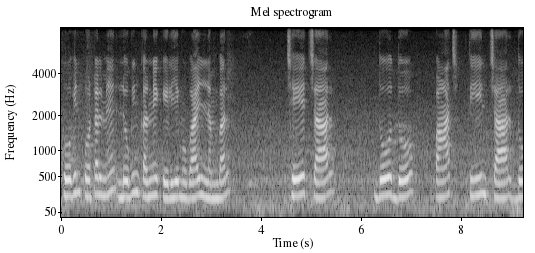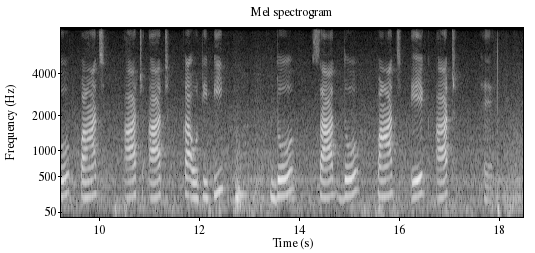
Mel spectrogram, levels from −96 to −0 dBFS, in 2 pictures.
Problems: constant background noise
